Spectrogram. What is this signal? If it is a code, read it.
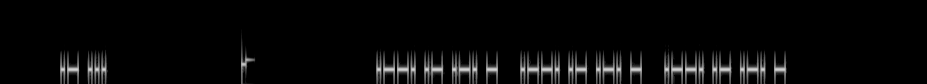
Morse code, heard as a keyed tone, about 34 wpm, 700 Hz. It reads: AS PART PART PART
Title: Top 200 Words Repeated 35wpm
